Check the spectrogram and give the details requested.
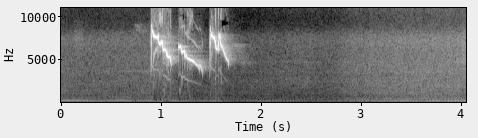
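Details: A white-eye gives three quick, high, thin descending notes in under a second over a low hum, described as its opening call before full song.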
